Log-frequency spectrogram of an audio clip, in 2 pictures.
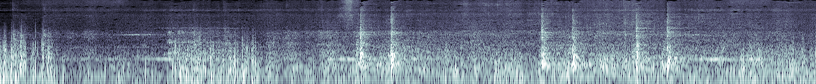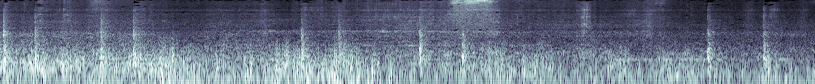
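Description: Meitetsu electric commuter train passing close by: a steady rumble of the running gear, with the wheels clicking sharply over rail joints at irregular intervals.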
